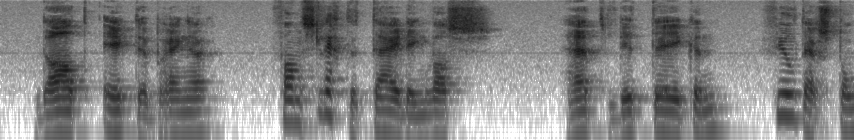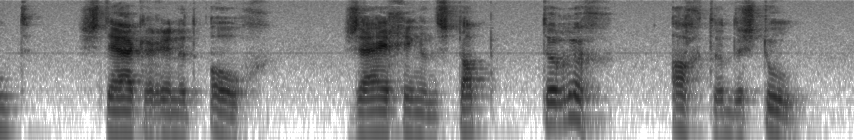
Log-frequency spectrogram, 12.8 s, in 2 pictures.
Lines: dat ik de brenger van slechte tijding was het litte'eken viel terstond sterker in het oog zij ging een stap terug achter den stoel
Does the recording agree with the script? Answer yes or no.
yes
